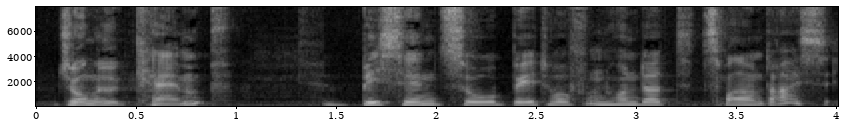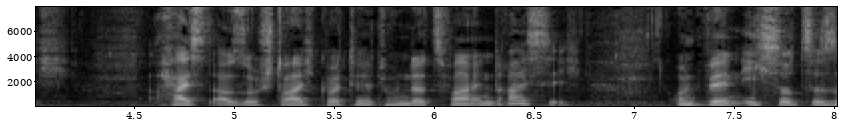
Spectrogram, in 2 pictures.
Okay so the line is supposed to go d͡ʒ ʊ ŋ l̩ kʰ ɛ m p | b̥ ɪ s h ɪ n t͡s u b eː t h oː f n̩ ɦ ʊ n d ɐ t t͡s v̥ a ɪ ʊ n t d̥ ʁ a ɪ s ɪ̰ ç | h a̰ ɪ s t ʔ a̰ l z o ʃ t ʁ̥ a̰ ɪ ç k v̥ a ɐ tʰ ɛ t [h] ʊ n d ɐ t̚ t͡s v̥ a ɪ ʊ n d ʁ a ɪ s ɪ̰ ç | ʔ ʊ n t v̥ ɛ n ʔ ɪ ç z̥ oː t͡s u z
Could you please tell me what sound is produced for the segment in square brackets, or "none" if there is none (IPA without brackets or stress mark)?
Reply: h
